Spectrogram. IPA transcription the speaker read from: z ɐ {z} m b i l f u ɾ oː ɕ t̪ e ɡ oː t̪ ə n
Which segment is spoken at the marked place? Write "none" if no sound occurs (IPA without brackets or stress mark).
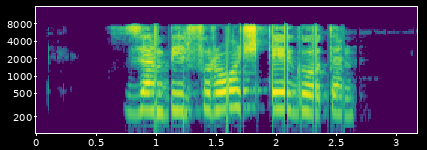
none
